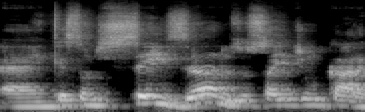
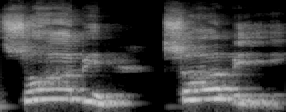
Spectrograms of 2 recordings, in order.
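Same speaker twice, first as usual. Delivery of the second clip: mock shouted coach-style yell, very high pitch; 12 semitones higher than usual. Retelling how the coach yelled from the sideline: imitating a coach yelling. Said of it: "meu treinador gritava".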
